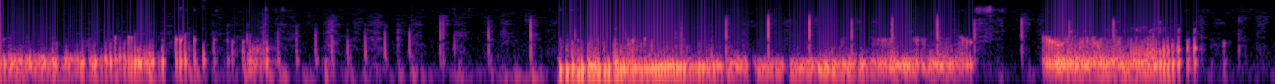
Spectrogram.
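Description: Loud, long, low gurgling rumbles broken by rapid bubbling pops; normal hunger bowel sounds on an empty stomach.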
